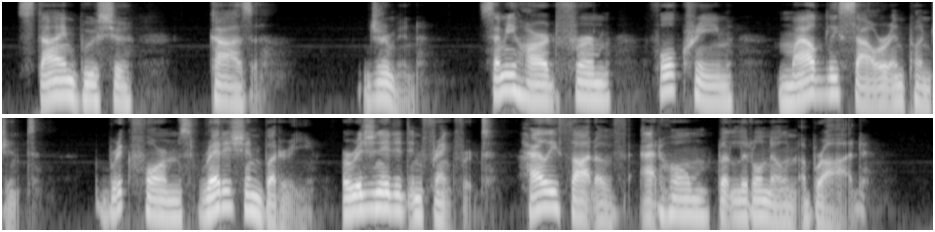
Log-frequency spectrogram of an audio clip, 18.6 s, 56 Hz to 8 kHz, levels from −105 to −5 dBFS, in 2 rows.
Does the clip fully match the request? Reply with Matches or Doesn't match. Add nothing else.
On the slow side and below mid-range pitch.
Matches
